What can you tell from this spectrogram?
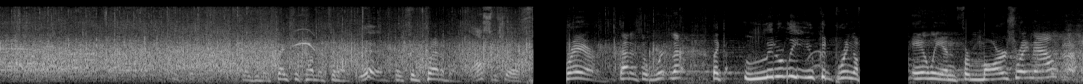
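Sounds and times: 
audience applause: 0.0 - 6.9
speech: 2.4 - 10.8.

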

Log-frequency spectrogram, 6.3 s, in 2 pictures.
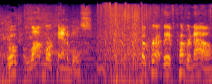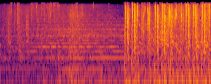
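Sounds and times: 
speech: 0.1 - 1.6, 2.1 - 3.3
video game gun firing rapidly: 5.0 - 6.3.

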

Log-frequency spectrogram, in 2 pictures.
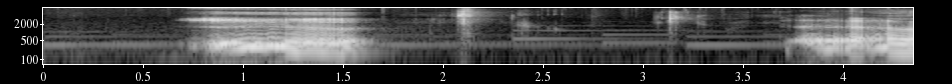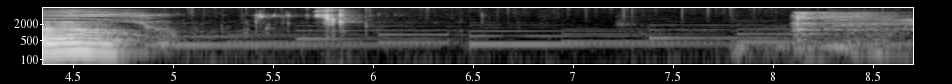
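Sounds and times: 
person vomiting: 0.7 - 1.7, 3.7 - 4.8.

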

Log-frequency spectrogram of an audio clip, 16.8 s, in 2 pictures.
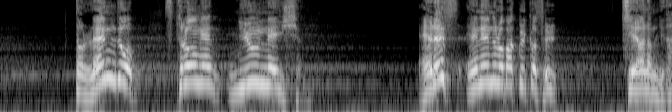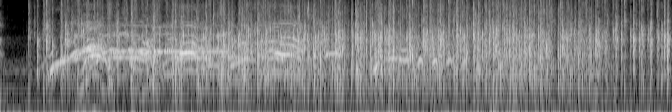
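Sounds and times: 
speech: 1.0 - 3.9, 5.2 - 7.0, 7.8 - 8.5
crowd applauding: 8.7 - 16.7
crowd cheering and whooping: 9.0 - 14.6.

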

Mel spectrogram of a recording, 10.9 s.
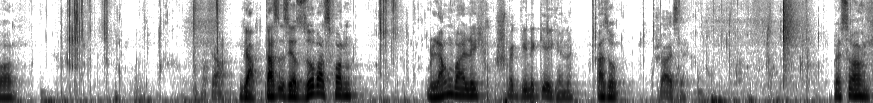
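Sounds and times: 
biting and crunching thin edible rice paper: 0.4 - 2.8, 4.6 - 5.4, 7.4 - 10.4
speech: 2.6 - 4.6, 5.3 - 8.9, 10.4 - 10.9.

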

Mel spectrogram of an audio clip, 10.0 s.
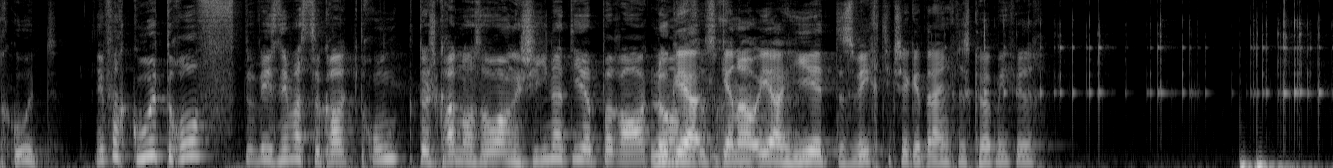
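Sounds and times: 
speech: 0.1 - 8.0
ice cubes rattling in a drink glass: 7.8 - 9.9
glass thump as the glass is moved: 9.3 - 9.9.

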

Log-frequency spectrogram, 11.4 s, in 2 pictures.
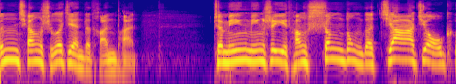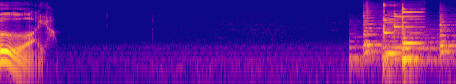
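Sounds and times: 
speech: 0.0 - 2.0, 2.7 - 6.4
text message notification chime: 10.5 - 11.1.

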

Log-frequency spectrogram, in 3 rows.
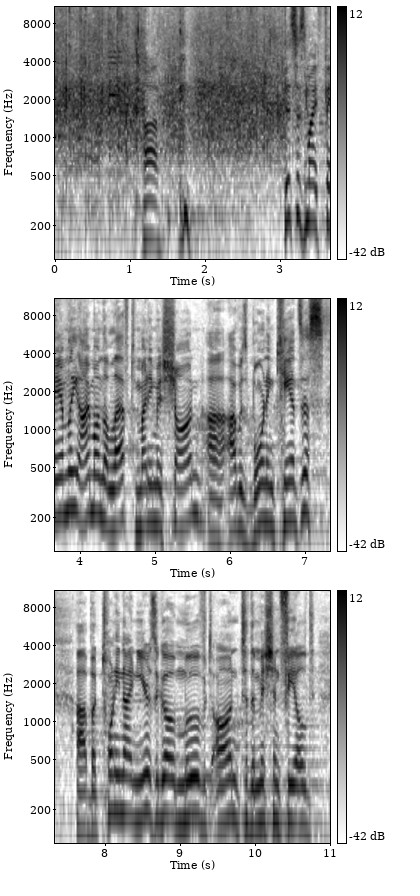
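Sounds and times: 
audience applause: 0.0 - 4.1
speech: 1.2 - 2.1, 3.1 - 10.9.

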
